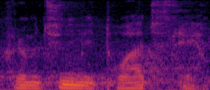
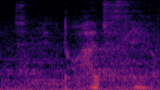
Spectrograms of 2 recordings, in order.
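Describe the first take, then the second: First: Said in the usual way. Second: "주님이 도와주세요" whispered, no voice at all; whispered echo. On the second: Real, not acted. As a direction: breathe "주님이 도와주세요" as a hushed aside. Whispered repeat of prior line. ("주님이 도와주세요"를 속삭이듯 소리 없이)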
